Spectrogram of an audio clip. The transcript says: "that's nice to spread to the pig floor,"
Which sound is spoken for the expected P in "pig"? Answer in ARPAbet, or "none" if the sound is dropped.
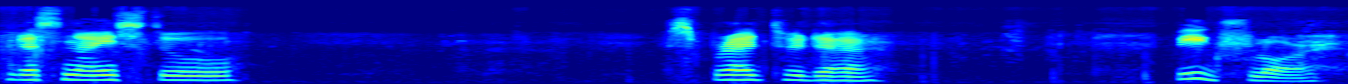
B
